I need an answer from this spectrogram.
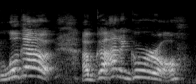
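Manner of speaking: high, loud hammed-up warning; mock heroic yell. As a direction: call out like a charging rescuer, hammed up. Imagined hero smashing through doors.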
